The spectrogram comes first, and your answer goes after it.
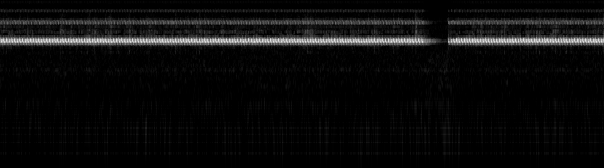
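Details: High, piercing cricket chirping in an unbroken pulsing trill, pausing for a moment after six seconds, then continuing.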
